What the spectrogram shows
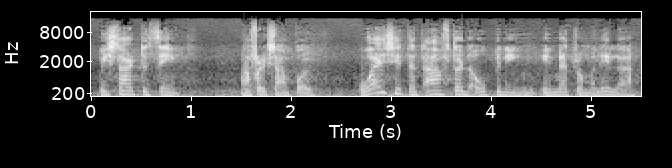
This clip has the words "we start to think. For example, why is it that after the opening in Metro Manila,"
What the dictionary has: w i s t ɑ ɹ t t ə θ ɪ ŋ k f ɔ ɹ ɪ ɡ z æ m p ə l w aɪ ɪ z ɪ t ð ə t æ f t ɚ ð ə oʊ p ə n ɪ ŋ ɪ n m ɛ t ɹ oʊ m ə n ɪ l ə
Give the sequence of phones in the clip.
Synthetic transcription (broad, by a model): w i s t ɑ ɹ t t ə θ ɪ ŋ k f ɔ ɹ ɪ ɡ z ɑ m p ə l w aɪ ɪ s ɪ t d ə t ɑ f t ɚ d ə oʊ p ə n ɪ ŋ ɪ n m ɛ t ɹ oʊ m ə n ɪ l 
